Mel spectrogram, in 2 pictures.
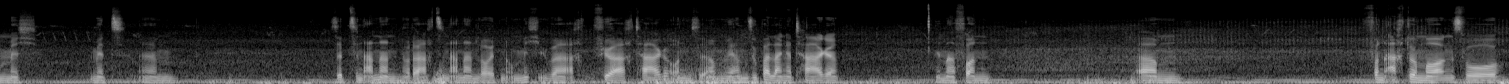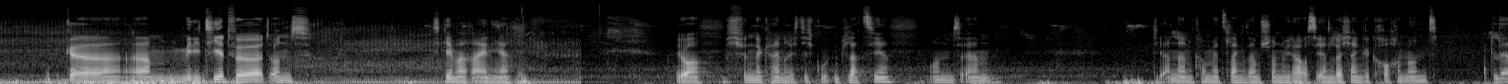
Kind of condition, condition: fault, phone or laptop microphone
